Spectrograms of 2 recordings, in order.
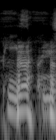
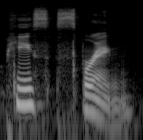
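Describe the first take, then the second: First: The phrase is said very fast, sounds run together. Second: The phrase is said at normal speed.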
